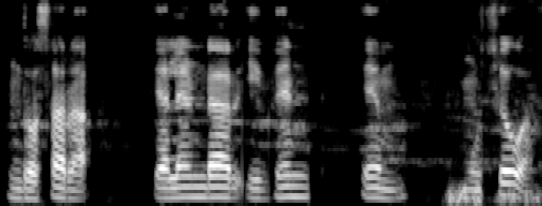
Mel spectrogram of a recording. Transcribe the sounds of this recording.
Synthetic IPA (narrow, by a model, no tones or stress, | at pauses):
d̪ɔsaɾaʔ | kɛlɛɳɖaɾibʱɛɳʈ̚ | ɛmː | ut͡ʃʰɔwa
